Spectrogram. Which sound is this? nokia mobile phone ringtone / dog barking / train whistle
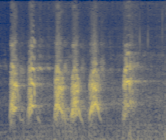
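dog barking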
